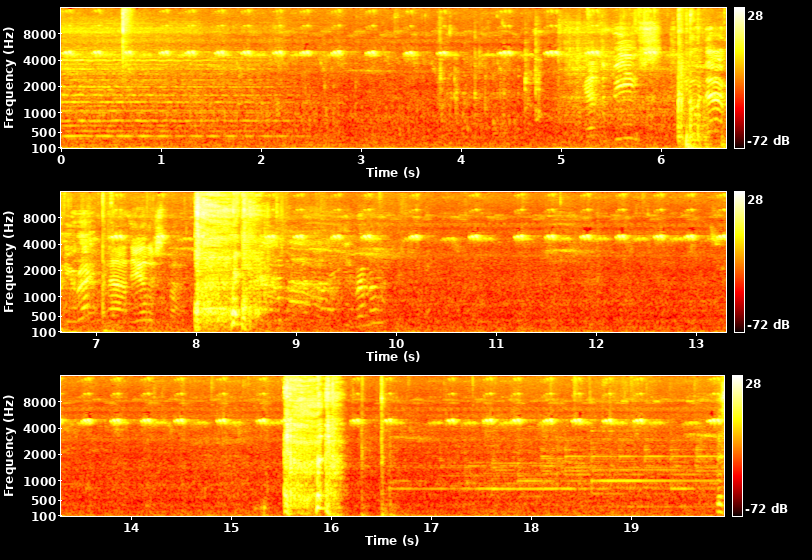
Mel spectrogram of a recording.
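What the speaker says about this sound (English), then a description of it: "Do you hear that cricket? Cricket's losing its mind." A cricket chirps steadily in the background inside a church on a Sunday morning, with fast pulsing trills repeating throughout and a few loud bursts of noise breaking over it.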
